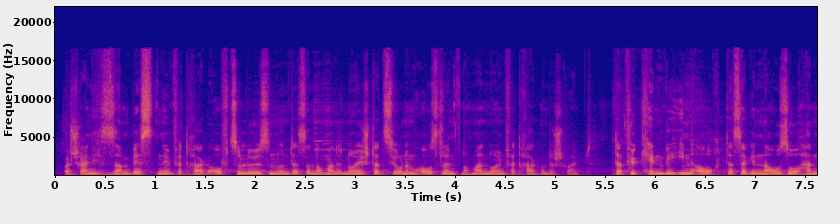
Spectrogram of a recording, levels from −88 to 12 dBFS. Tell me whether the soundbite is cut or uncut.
cut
